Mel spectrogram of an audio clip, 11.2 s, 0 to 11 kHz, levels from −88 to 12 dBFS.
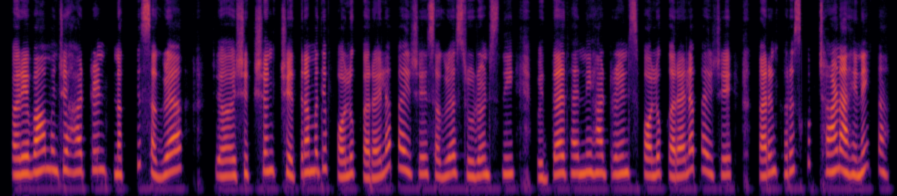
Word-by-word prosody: अरे 255 +2 +6
वाह! 290 +3 +6
म्हणजे 325 -1 -2
हा 295 - +2
ट्रेंड 320 0 -2
नक्कीच 255 +10 -4
सगळ्या 270 +5 +3 0.5
अ, 235 +1 0
शिक्षण 305 +5 0
क्षेत्रामध्ये 290 +5 +1
फॉलो 230 +3 +1
करायला 220 - 0
पाहिजे 275 -6 -2
सगळ्या 245 +2 -2
स्टुडंट्सनी, 255 +2 -4 0.3
विद्यार्थ्यांनी, 270 +6 +2
हा 280 0 +1
ट्रेंड्स 270 +2 -2
फॉलो 250 0 +1
करायला 235 +6 +3
पाहिजे 255 -5 -2 0.4
कारण 240 +5 +3
खरंच 300 +5 -3
खूप 425 - -15
छान 300 +2 +5
आहे, 275 -5 +6
नाही 300 +9 +2
का? 300 -2 -4
270 Hz, 150 wpm, -25 LUFS, 245-300 Hz, 0.5 s, अरे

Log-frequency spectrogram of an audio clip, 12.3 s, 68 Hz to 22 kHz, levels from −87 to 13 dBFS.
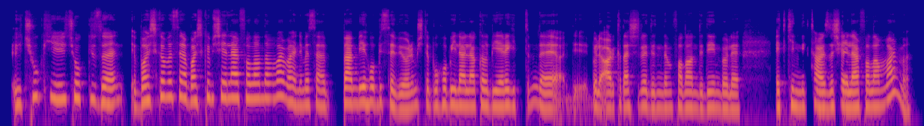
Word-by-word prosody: E, 185 +2 -2
çok 265 +7 -6
iyi, 235 -1 +1
çok 245 -1 -1
güzel. 210 -2 +1
E, 170 - -7
başka 225 +5 +3
mesela 260 -2 +1
başka 220 +4 +1
bir 240 - -5
şeyler 250 0 +3
falan 245 0 +1
da 245 0 -1
var 275 0 +3
mı? 215 - 0
Hani, 185 -4 -1
mesela 185 -2 -3 0.2
ben 195 -1 +5
bir 205 0 +5
hobi 205 0 -2
seviyorum, 155 -4 -1
işte, 185 0 -6
bu 175 +1 -5
hobiyle 185 -1 +2
alakalı 175 0 +1
bir 175 - +1
yere 170 +1 +3
gittim 180 +3 -8
de, 155 -3 +2
di - - -12
böyle - - +1
arkadaşlar 165 +1 +1
edindim 160 -1 -4
falan 160 -1 -1
dediğin, 160 +1 -3
böyle, 150 -1 -1 0.5
etkinlik 165 0 -3
tarzı 165 -2 +2
şeyler 165 -1 +3
falan 170 +2 0
var 260 +6 +3
mı? 275 - -7
185 Hz, 205 wpm, -25 LUFS, 165-230 Hz, 0.5 s, ben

